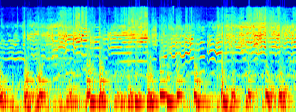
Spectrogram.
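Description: Traditional Himachali folk music: a reedy wind-instrument melody with wavering ornaments over a steady, repeating beat.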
